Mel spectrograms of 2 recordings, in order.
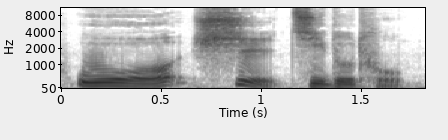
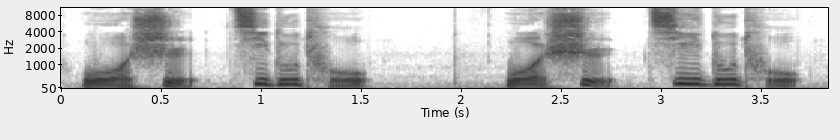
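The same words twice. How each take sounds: First: Slow, weight on 我; 重音在我; stress on 我. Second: Slow, weight on 基督徒; 重音在基督徒; stress on 基督徒. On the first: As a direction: lean on 我, keep 基督徒 light. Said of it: "那个重点是在“我”了". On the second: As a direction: press 基督徒 as the identity. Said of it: "你是强调的那个基督徒". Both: Shown as a demonstration.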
